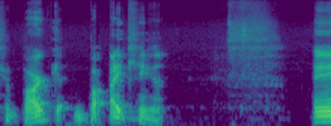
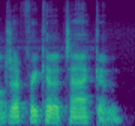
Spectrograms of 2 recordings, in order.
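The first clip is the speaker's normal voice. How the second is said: ordinary talk, nothing marked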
